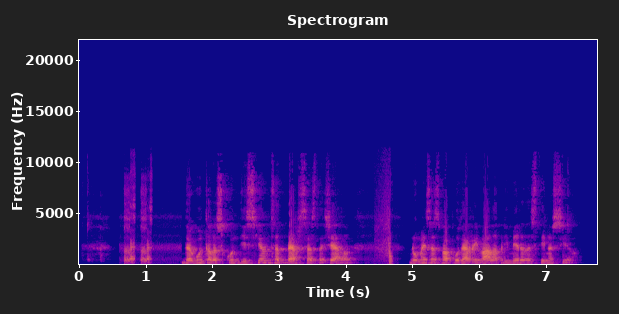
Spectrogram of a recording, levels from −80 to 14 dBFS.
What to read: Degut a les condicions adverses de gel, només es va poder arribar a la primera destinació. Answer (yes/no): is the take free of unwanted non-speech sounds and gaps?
no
